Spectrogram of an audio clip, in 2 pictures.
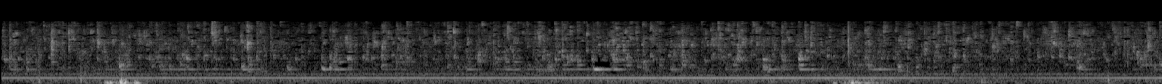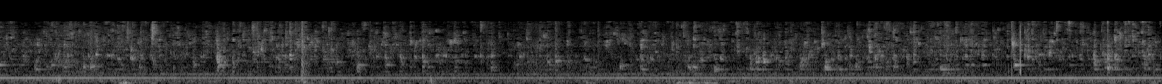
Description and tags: turtle water
turtle filter noise
river, filter, water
